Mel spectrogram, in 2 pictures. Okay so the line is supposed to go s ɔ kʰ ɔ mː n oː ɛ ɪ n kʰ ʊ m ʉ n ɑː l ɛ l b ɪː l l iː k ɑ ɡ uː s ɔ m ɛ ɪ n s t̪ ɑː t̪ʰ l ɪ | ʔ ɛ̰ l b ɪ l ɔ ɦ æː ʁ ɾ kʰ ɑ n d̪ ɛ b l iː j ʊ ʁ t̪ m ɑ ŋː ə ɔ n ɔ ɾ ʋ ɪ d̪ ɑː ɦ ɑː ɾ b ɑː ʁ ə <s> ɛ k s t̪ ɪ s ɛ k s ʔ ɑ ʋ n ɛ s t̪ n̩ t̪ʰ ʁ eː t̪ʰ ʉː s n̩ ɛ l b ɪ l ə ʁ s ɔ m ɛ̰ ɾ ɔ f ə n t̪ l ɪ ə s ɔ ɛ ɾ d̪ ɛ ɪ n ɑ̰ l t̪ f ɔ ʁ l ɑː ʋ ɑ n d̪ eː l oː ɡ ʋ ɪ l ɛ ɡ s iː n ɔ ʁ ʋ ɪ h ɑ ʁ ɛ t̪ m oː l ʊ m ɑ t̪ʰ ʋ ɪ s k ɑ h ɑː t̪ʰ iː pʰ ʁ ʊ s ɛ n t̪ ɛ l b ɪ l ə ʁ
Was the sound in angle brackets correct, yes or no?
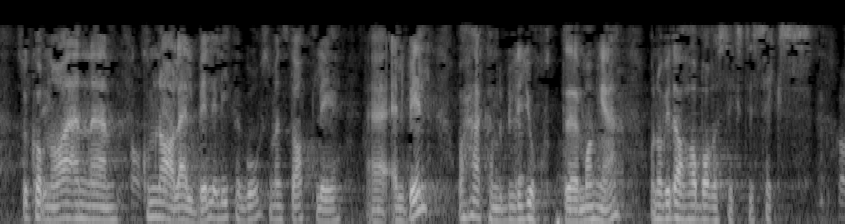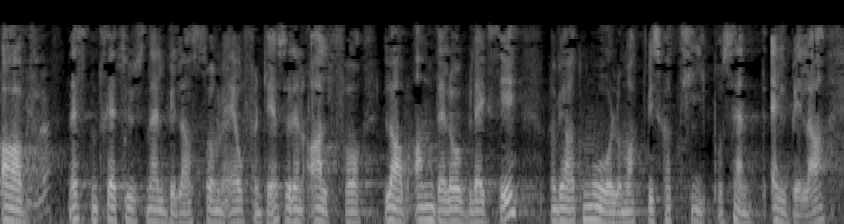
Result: yes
